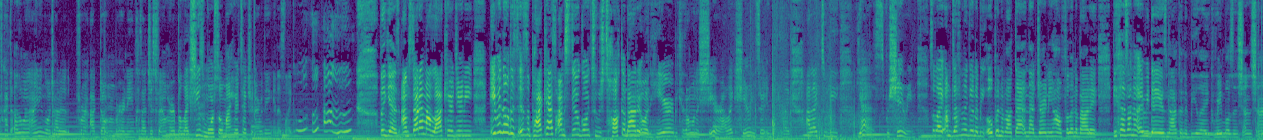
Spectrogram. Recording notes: Apologies for the noises I was driving but felt so inspired to record I didn’t want the words to elude me. About half way through it stops.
